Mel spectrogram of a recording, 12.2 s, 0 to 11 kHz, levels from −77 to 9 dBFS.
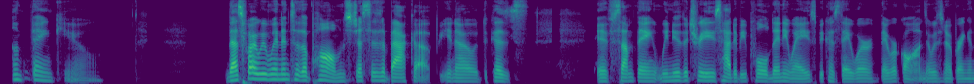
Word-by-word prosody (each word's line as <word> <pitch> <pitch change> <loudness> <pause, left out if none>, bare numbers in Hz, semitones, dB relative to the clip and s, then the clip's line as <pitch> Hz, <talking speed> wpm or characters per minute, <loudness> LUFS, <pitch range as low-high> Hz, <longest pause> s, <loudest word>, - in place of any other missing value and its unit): Oh, 195 0 -8
thank 155 - -7
you. 80 - -18 1.6
That's 170 +2 +8
why 225 -1 +6
we 210 0 +1
went 200 0 -1
into 200 -1 -2
the 165 0 +1
palms, 140 -6 +4
just 155 +1 +3
as 155 0 -5
a 160 - -3
backup, 135 -3 +2
you 140 - -10
know, 130 -1 -4
because 135 -6 -4 0.9
if 135 -1 -3
something 140 -2 +1
we 140 +1 -5
knew 155 +2 -4
the 160 +1 -6
trees 150 -2 +3
had 130 -3 +1
to 135 - -5
be 130 0 -6
pulled 135 -2 -6
anyways, 120 -4 -2
because 135 -2 -7
they 115 - -4
were 120 0 -6
they - - -4
were 130 +3 -7
gone. - - -5
There - - -10
was 120 0 -8
no 115 - -5
bringing 115 0 -7
135 Hz, 185 wpm, -24 LUFS, 125-160 Hz, 1.6 s, That's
